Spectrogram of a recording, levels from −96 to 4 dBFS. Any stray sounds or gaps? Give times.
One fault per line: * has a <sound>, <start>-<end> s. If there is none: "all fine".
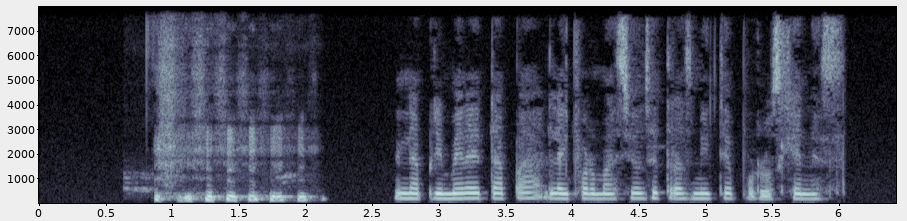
* has a laugh, 0.6-2.2 s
